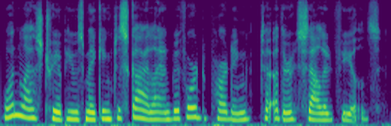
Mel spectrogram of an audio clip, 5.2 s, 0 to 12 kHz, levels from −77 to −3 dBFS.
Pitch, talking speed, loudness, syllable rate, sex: 210 Hz, 160 wpm, -16 LUFS, 4.7 syllables/s, female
